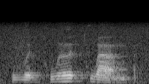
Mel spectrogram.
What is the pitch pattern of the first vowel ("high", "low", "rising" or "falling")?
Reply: low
